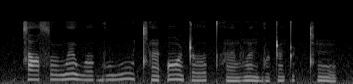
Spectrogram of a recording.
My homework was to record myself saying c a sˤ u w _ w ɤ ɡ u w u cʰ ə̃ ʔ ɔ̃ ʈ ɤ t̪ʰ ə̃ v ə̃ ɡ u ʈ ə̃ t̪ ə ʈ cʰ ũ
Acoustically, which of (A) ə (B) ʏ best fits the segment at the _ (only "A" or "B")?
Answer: A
